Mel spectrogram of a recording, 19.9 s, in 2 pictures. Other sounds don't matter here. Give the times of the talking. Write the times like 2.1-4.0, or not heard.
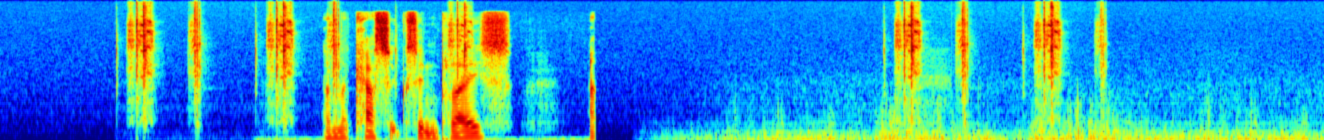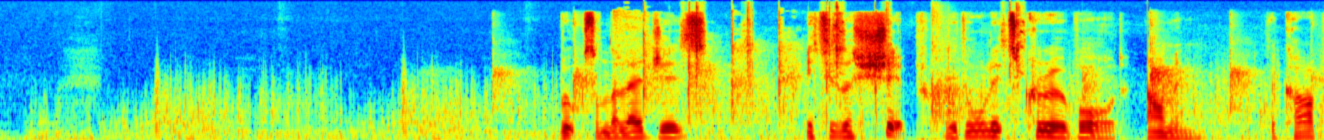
2.4-4.5, 14.1-15.2, 15.9-19.8.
